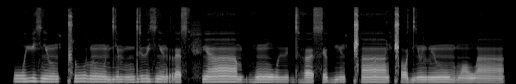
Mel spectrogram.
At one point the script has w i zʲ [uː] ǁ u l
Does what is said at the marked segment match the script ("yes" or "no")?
no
